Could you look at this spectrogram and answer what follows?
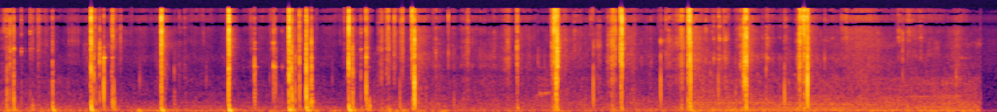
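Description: A hatchet blade cutting into a soft wooden board, shaving and splitting slivers off its end. It makes a run of sharp, irregular cracks and snaps as the edge bites and the wood splinters.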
